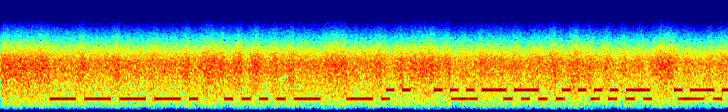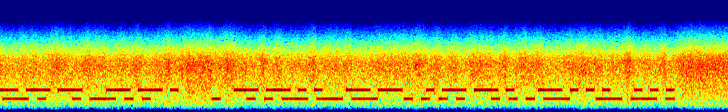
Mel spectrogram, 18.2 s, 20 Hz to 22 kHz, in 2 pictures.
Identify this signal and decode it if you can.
Morse code, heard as two keyed tones, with radio static. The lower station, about 11 wpm, 500 Hz: 94N THHCL E2HVG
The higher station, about 12 wpm, 810 Hz: I341G ZMPBS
